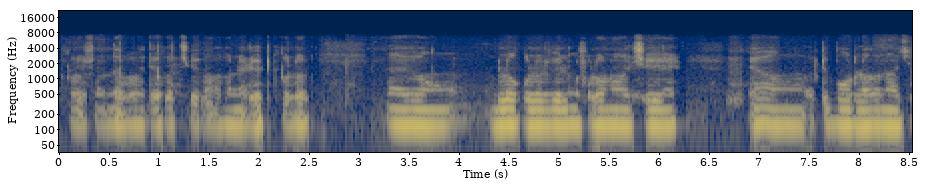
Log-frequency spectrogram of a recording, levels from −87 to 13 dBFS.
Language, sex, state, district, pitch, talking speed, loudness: Bengali, male, West Bengal, Malda, 125 Hz, 125 wpm, -18 LUFS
